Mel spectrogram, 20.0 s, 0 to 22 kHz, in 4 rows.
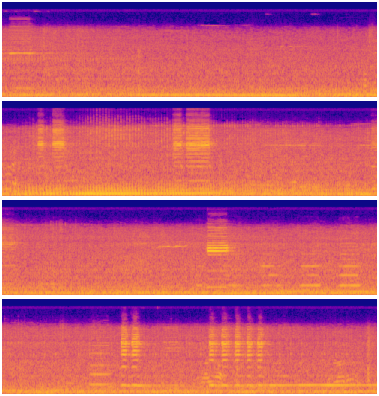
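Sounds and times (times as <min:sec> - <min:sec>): vehicle engines humming: 0:00.0 - 0:20.0
vehicle horns honking: 0:05.4 - 0:10.4, 0:12.0 - 0:15.2, 0:16.1 - 0:20.0.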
